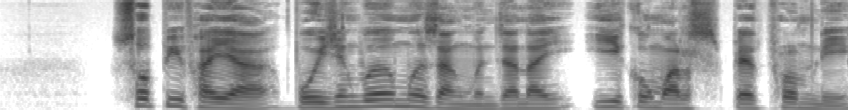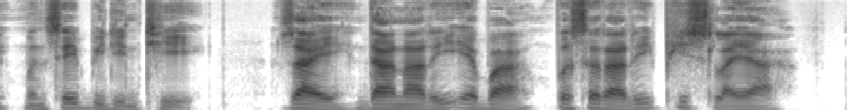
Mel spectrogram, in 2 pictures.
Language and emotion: Bodo, neutral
